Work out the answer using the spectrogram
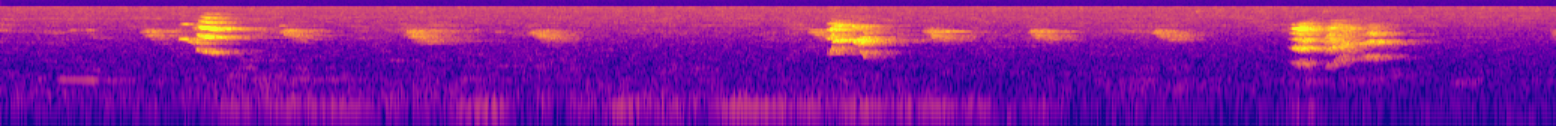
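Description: A bird chirping in short calls. There are louder clusters about a second in, about four seconds in and about six and a half seconds in, with softer single chirps between them.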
